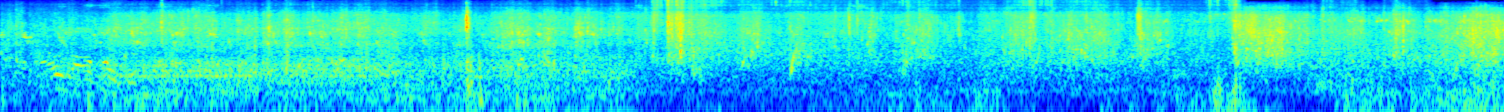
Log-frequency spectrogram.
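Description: Wind rushing over the microphone with choppy sea washing around a small outrigger boat, broken by a few light knocks.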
